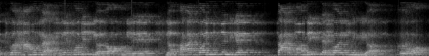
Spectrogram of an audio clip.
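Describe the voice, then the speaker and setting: Against noticeable background noise, a woman speaks fairly quickly at a high pitch with ordinary pitch variation. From Iran. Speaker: traditional storyteller (naqqal) and teacher. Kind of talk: coaching a child in storytelling performance.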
